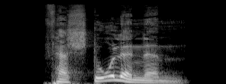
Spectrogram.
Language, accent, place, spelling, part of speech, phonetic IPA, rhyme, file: German, Germany, Berlin, verstohlenem, adjective, [fɛɐ̯ˈʃtoːlənəm], -oːlənəm, De-verstohlenem.ogg
- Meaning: strong dative masculine/neuter singular of verstohlen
